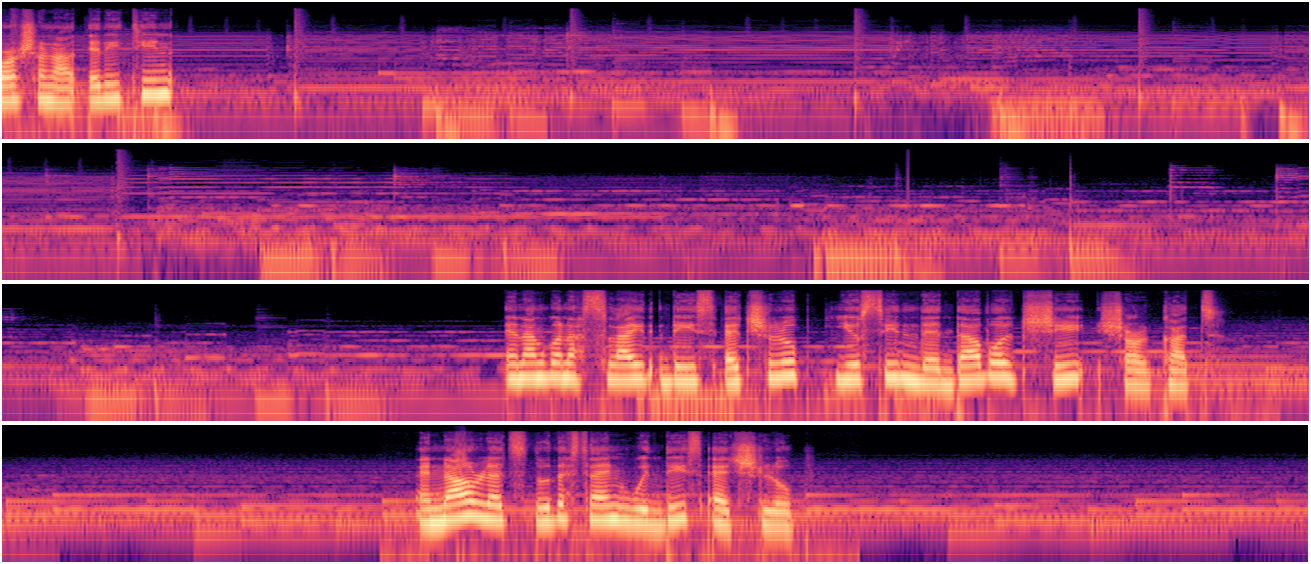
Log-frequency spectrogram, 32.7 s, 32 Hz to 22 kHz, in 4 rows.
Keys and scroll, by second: 1.4 g, 2.1 Page_Down, 3.8 Page_Down, 4.2 z, 10.8 alt+g, 10.9 alt+z, 14.9 g, 15.1 z, 17.7 alt+g, 17.8 alt+z, 19.5 g, 23.5 Tab, 23.9 space, 26.5 Tab, 28.7 alt+g.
